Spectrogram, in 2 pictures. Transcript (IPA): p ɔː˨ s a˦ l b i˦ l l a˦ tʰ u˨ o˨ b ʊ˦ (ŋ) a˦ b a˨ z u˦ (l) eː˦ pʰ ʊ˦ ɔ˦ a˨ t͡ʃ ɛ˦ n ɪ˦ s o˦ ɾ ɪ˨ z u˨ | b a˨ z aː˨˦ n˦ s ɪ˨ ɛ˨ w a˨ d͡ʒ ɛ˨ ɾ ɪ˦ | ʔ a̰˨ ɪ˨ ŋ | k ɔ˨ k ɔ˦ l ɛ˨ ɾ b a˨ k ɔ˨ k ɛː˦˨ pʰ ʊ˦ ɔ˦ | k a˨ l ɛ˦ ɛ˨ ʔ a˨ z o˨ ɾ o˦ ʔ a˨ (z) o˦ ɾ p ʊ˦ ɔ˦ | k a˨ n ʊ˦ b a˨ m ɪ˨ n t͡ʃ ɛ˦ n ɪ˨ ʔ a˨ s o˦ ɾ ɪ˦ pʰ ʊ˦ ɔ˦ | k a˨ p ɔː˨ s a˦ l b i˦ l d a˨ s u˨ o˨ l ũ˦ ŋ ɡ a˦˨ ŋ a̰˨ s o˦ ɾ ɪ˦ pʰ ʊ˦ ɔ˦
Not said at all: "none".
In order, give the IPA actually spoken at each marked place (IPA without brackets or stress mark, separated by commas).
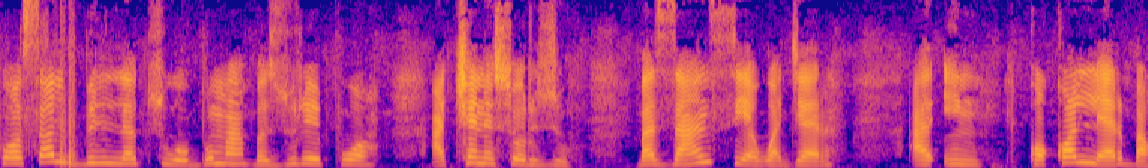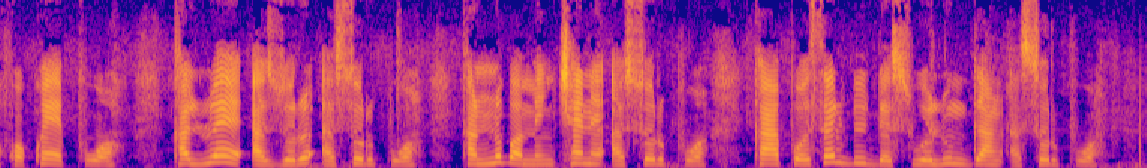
m, ɾ, s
